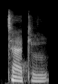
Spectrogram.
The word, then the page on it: tattle: Indian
